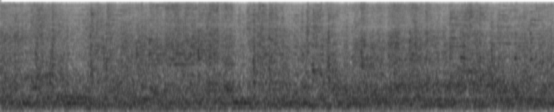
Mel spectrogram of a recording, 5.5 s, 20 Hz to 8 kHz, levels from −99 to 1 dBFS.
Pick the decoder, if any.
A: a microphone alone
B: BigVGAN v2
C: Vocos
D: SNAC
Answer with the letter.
A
